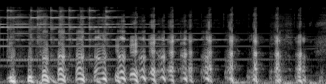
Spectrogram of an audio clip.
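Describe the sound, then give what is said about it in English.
A small bell rings rapidly and continuously for a few seconds, a bright jangling trill with a lingering metallic ring, fairly loud, with no one talking. “I got something kind of exciting to share with the listeners. Oh, this will be great. We have two bells now.”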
